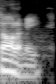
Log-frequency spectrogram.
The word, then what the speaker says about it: Ptolemy: second century a.d ptolemy you don't pretend you don't uh pronounce his let his first letter p just say ptolemy but i see it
